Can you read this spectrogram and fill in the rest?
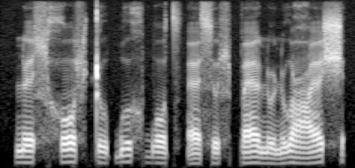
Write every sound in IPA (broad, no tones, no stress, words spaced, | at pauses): ɳɛɬxɔɬʈʊ ɓʊxbɔ t͡sʼæsøɬpæ ɳʊɳʊʕæʃ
